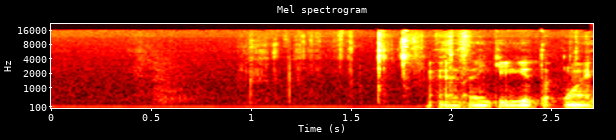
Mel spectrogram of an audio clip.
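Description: Small plastic toy pieces click softly as they are handled.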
